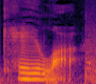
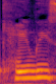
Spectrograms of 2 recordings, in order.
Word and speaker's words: Kaylee: Count 3, murder in the first degree of Kaylee Goncalves. Now, during the hearing, the judge pronounced her name wrong and kept saying Kayla.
